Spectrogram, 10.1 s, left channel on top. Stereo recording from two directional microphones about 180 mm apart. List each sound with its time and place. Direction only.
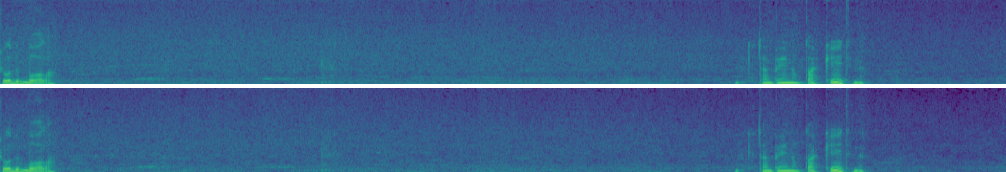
0.0 s speech: 15° right (ahead or behind)
7.5 s speech: 15° right (ahead or behind)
